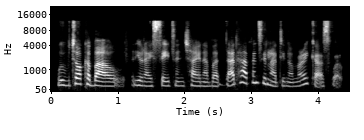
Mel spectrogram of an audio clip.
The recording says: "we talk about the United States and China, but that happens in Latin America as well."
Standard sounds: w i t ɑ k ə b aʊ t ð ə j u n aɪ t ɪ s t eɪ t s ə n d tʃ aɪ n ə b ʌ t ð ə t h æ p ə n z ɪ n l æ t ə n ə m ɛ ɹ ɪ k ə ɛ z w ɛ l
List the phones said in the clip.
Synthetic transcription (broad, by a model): w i t ɑ k ə b aʊ t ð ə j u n aɪ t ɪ s t eɪ t s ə n tʃ aɪ n ə b ʌ t ð ə t h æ p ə n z ɪ n l æ t ə n ə m ɛ ɹ ɪ k ə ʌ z w ɛ l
